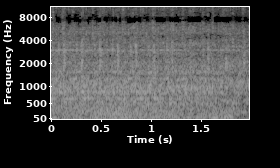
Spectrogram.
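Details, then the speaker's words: Jeep Grand Cherokee idling down after startup: a fast, light tick that also seems to come from further back near the wheel well; the owner suspects an exhaust leak, possibly the resonator after bottoming out, though the shop found no leak; unconfirmed. "Startup is over. It's idling down. You can hear the tick."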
